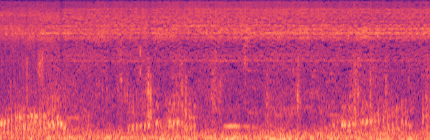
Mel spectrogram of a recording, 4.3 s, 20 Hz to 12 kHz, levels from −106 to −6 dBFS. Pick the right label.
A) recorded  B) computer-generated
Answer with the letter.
A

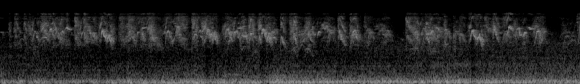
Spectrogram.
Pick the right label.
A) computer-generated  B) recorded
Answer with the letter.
B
